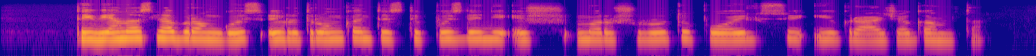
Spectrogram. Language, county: Lithuanian, Šiauliai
